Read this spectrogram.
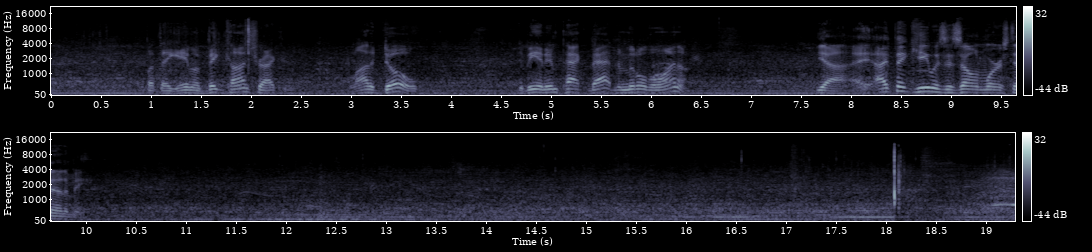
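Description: A crowd murmurs in an open-air ballpark.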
